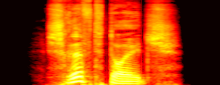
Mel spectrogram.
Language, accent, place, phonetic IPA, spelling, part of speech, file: German, Germany, Berlin, [ˈʃʁɪftˌdɔɪ̯t͡ʃ], Schriftdeutsch, noun, De-Schriftdeutsch.ogg
- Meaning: 1. written Standard German (the standard variety of the German language which is used when writing) 2. Standard German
